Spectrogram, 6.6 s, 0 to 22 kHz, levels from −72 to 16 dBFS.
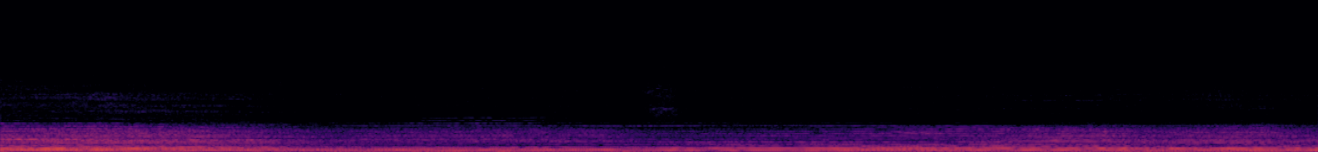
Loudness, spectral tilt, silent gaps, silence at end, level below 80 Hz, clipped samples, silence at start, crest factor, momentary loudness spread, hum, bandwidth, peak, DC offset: -30 LUFS; -6 dB/octave; none; 0 s; -60 dBFS; under 0.1%; 0 s; 16 dB; 7 LU; none; 12 kHz; -14 dBFS; under 0.1%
